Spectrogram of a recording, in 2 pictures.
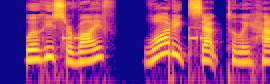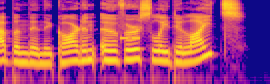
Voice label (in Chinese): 女,游戏角色,御姐音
